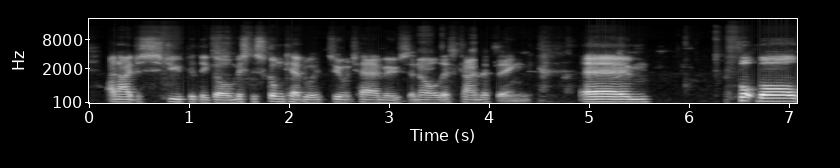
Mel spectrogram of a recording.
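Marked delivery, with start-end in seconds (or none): none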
